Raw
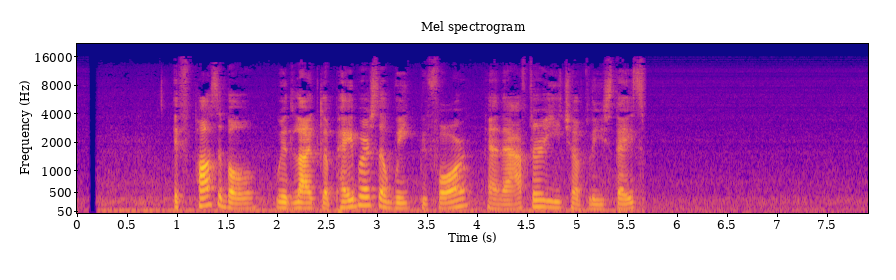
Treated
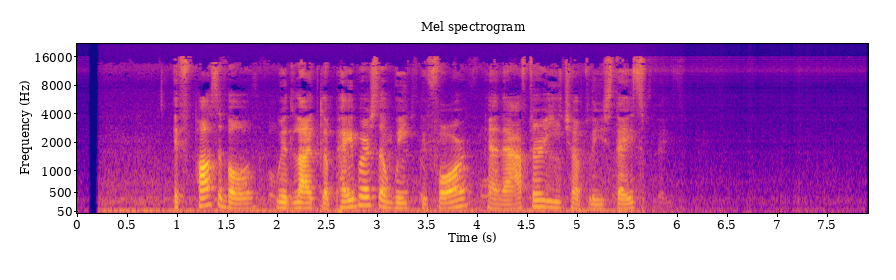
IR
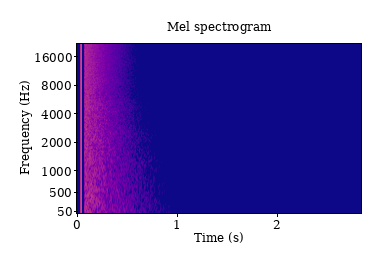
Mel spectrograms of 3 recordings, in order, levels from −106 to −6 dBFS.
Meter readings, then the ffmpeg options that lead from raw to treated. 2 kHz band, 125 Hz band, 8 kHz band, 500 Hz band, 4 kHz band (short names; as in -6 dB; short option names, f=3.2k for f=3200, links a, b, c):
+2.5 dB, 0.0 dB, +6.5 dB, +1.5 dB, +2.5 dB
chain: -filter_complex "[0:a]asplit=2[a][b];[b]asplit=2[c][d];[c]adelay=399,afreqshift=-85,volume=-23dB[e];[d]adelay=798,afreqshift=-170,volume=-32.9dB[f];[e][f]amix=inputs=2:normalize=0[g];[a][g]amix=inputs=2:normalize=0,aexciter=amount=11.1:drive=4.9:freq=11k,equalizer=f=200:t=o:w=1.4:g=-4,agate=range=-33dB:threshold=-43dB:ratio=3:detection=peak,volume=2.5dB"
